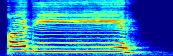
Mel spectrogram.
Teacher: रॉ जो है यहाँ पुर नहीं होगा, इसकी वजह ये है कि इससे पहले वाला हरफ जज़म और उससे पिछले वाले हरफ के नीचे ज़ेर है, इसलिए रॉ जो है वो बारीक पढ़ा जाएगा, और रॉ के ऊपर की कोई भी हरकत जो है वो हम जज़म दे देंगे, नहीं पढ़ेंगे, क्योंकि यहाँ हम वक्फ कर रहे हैं।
